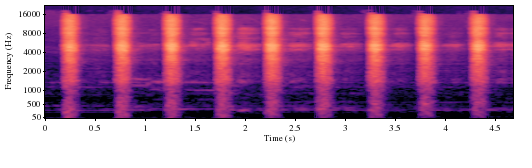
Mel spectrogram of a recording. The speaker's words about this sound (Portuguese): Vamos inspirar pela narina direita profundamente.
